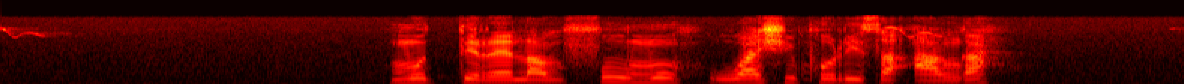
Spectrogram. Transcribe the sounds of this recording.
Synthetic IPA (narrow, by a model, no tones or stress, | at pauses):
mut̪ir̤ɛlaɱfumuwaʃipʰorisaʔaːŋɡa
